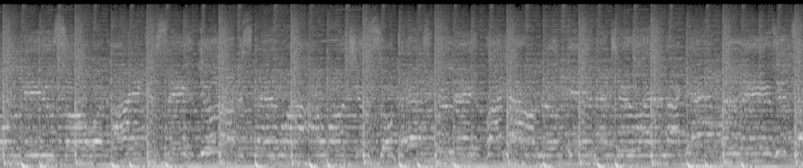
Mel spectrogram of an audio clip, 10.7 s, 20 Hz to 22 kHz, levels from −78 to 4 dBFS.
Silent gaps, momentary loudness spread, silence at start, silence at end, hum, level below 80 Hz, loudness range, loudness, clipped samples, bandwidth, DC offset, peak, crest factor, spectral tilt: none; 2 LU; 0 s; 0 s; none; -20 dBFS; 0 LU; -13 LUFS; under 0.1%; over 20 kHz; under 0.1%; -4 dBFS; 10 dB; -3.5 dB/octave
